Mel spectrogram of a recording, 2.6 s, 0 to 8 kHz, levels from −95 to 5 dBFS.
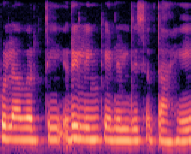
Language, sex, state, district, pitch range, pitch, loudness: Marathi, female, Maharashtra, Pune, 180-195 Hz, 190 Hz, -15 LUFS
